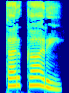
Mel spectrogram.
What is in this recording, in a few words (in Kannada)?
"ಧಾರಾಗ್ರ", Kannada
